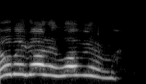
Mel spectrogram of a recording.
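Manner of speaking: put-on very high, besotted squeal, "my" drawn out. Retelling how the delivery man reacted to the dog: imitating someone going nuts over a dog. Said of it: "he went, like, nuts".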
